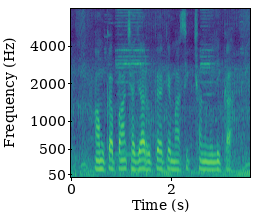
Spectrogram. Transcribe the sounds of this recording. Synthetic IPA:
əmkapãːt͡ʃɦəzaːɾːʊpjakemaːsɪk̚t͡ʃʰənmɪlikaː

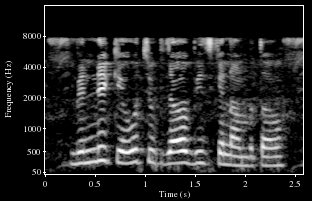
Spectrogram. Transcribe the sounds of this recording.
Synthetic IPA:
bʱɪnɖikeʊt͡ʃʊpd͡ʒaːobiːd͡ʒkenaːmbət̪aːoː

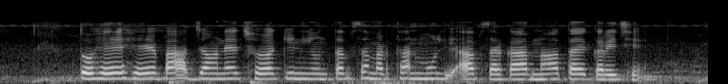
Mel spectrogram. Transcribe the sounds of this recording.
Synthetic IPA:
t̪oɦeɦebat̪̚d͡ʒanet͡ʃʰɔkinijunt̪əmsəməɾt̪ʰənmuliʔa̰psəɾkaɾnət̪əjkəɾɛt͡ʃʰɛ̰

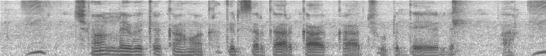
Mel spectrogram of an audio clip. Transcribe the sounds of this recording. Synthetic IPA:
t͡ʃʰənlewekekaːɦwã̰kʰat̪iɾsəɾka̰ːɾkaka̰t͡ʃʰṵːʈd̪ele | pa

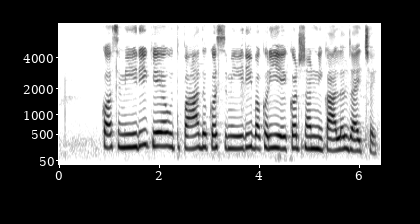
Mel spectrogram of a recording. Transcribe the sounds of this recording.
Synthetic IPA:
kəsmiɾikeut̪pad̪ʱkəsmiɾibəkɾiekəɾsənːikaləld͡ʒajt̪̚t͡ʃʰɛ

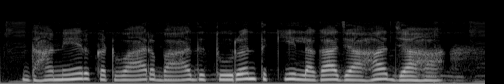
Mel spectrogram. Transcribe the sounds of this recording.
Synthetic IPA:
d̪ʱaːneːɾkəʈʰwaːɾbaːd̪t̪ʊɾə̃nt̪kilɐɡad͡ʒaːɦad͡ʒaːɦa

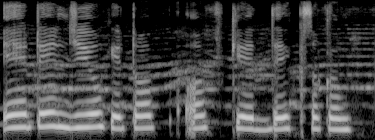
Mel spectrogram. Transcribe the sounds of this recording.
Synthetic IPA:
eːʈeːnd͡ʒiokeʈɔːp̚ɔ̰ːfked̪eːkʰsəkə̃m

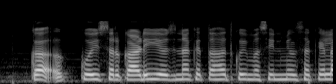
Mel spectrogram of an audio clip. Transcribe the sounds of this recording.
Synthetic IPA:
kəkoisəɾkaɾijod͡ʒnaket̪əɦət̪koiməsiːnmilsəkela

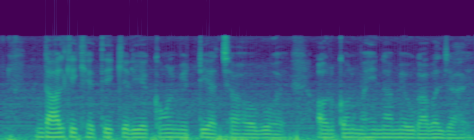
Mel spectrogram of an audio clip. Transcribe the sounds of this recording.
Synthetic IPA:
d̪aːlkikʰeːt̪ikeliekɔːnmɪʈːiətːʃʰaɦoboɦɛ | ɔːɾkɔːnməɦiːnamẽʊɡaːbəld͡ʒaːɦɛː

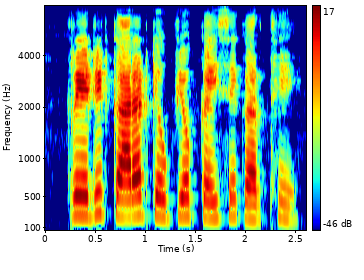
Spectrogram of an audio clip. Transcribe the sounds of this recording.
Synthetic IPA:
kɾeːɖɪʈkaːɾəʈkeʊpjoːɡ̚kɐisekɐɾt̪ʰeː

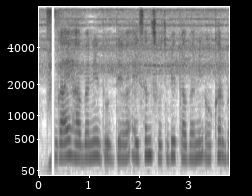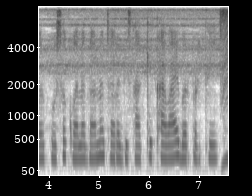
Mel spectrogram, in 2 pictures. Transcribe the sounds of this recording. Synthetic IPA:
ɡaːjɦabəned̪uːd̪d̪eːʋeʔəɪsənsoːt͡ʃbʱit̪ɐbɐniʔoːkʰəɾbɐɾpoːsəkʋaːlad̪aːnat͡ʃaːɾəbɪsaːkːekʰaʋaːebɐɾpəɾt̪ʰeː

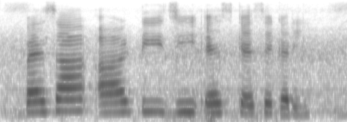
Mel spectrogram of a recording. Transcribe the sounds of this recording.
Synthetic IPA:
pɛːsaaːɾʈiːd͡ʒiːʔɛskɛːsekɐɾiː

